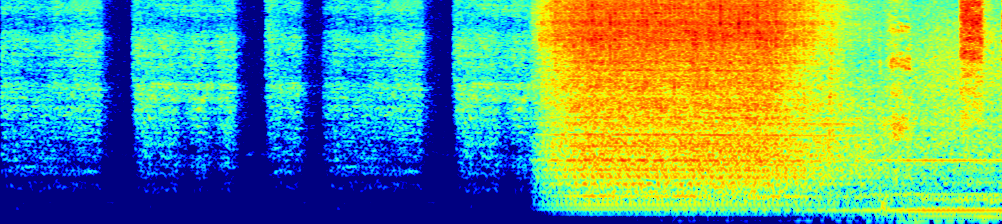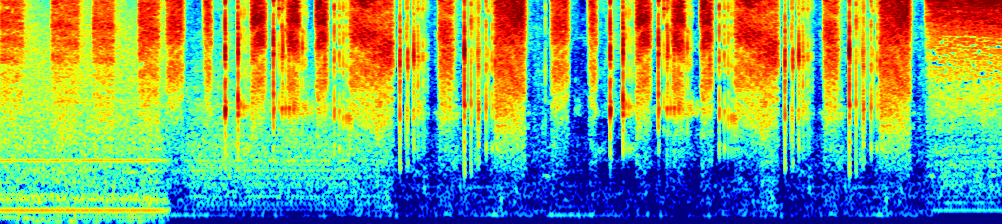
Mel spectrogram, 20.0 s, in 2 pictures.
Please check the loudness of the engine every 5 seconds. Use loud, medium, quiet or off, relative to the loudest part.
off, loud, quiet, off.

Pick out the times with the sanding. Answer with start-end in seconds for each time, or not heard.
not heard.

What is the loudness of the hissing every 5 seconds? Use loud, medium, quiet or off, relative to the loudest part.
quiet, loud, loud, loud.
